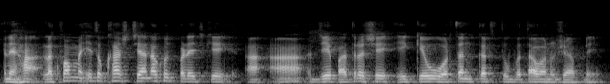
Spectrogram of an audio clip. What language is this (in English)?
Gujarati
